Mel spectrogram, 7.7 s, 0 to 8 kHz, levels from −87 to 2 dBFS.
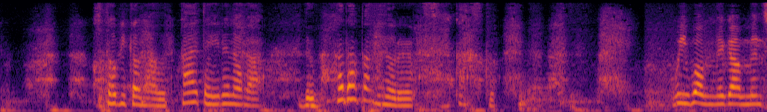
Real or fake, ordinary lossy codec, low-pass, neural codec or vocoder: fake; none; none; codec, 16 kHz, 1.1 kbps, Voila-Tokenizer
